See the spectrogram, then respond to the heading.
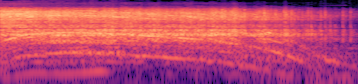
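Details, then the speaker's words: Sur Ron Light Bee e-bike after a wash caused a stuck throttle, dried with blown air: high whine drops steadily as the motor coasts down after throttle release, now returning to off-throttle instead of sticking. Normal motor spin-down. "so now it's it's returning to like off throttle before I was getting stuck"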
